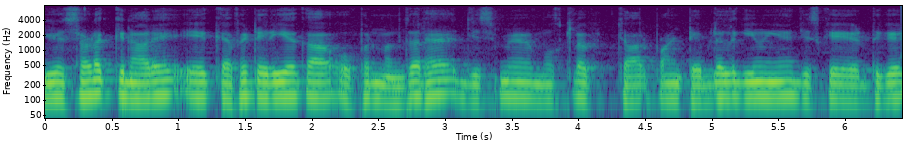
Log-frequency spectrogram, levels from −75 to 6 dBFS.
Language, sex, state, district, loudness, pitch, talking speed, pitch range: Hindi, male, Delhi, New Delhi, -16 LUFS, 115 Hz, 185 wpm, 105-115 Hz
